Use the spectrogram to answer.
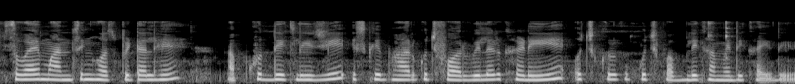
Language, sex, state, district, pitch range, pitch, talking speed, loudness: Hindi, female, Rajasthan, Jaipur, 215-235 Hz, 225 Hz, 160 wpm, -16 LUFS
